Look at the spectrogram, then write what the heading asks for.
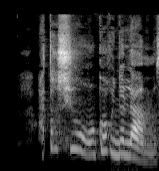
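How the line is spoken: Exclaimed warning. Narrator (French): s'écria Moko

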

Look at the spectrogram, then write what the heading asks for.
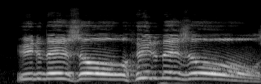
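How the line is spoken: Joyful exclamation, like sailor. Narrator (French): s'écria avec le plaisir qu'aurait eu un marin à crier

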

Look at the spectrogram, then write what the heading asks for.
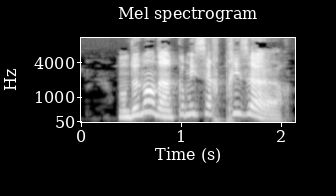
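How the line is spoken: Shouting. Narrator (French): cria le botteleur

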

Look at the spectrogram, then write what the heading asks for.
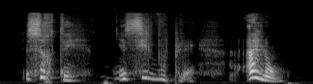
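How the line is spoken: Confused stammering. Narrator (French): bégayait Lambert, tout à fait confus

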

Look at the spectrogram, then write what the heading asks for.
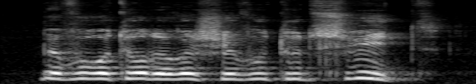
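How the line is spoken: Cutting, curt tone. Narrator (French): répéta-t-elle d'un ton coupant

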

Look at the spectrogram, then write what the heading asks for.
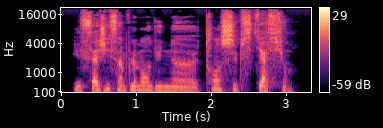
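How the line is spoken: Plain. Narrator (French): dit Edison

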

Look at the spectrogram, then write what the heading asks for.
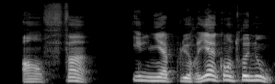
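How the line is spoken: Exclaim. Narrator (French): s'écrie-t-il

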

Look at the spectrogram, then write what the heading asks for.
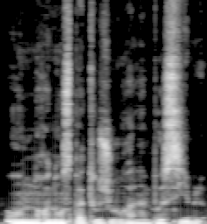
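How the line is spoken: Sighing. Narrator (French): soupira-t-elle

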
